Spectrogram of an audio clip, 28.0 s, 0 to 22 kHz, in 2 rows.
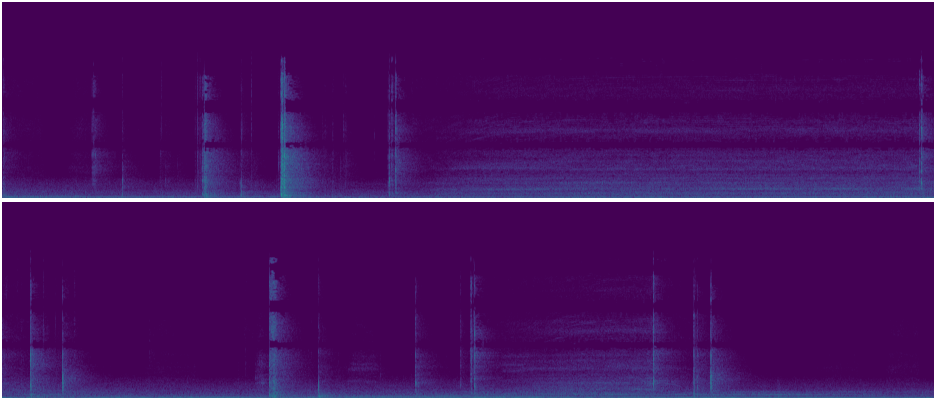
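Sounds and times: steady low hum: 0.0s - 27.9s
heat gun blowing: 6.3s - 15.1s, 20.8s - 25.0s.

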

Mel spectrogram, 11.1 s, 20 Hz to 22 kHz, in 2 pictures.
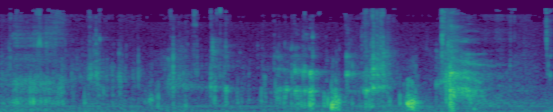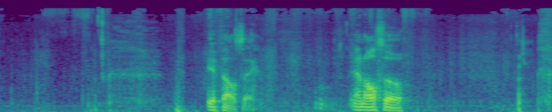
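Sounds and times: person gulping and swallowing: 0.0s - 5.7s.

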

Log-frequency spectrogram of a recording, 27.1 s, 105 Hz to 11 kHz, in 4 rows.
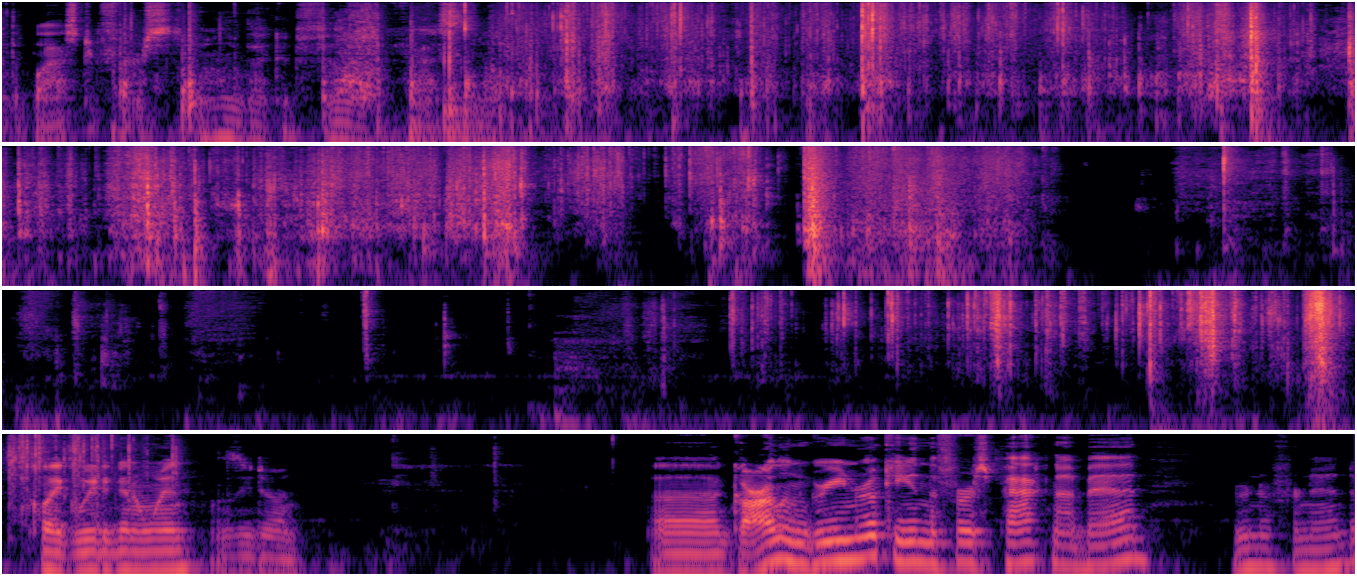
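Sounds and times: card packs clicking and rustling: 0.0s - 12.0s, 16.8s - 21.2s
plastic wrap crinkling and tearing: 2.2s - 12.0s, 16.8s - 21.2s.

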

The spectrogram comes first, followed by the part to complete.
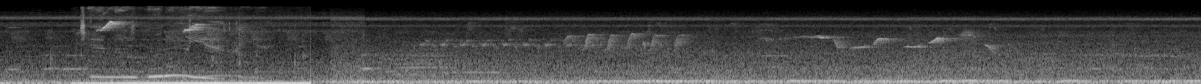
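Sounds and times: low background rumble: 0.0s - 3.2s
bird singing: 0.8s - 3.1s.

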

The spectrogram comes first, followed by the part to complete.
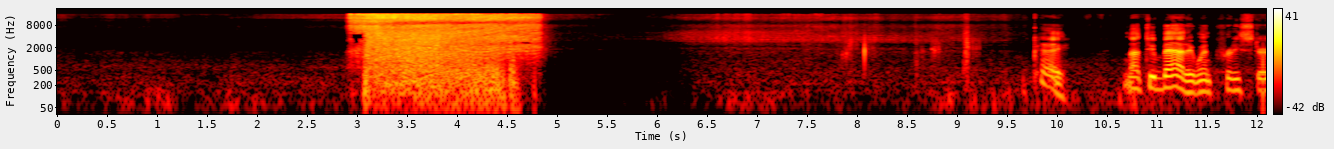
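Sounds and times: rocket motor rushing hiss: 2.9s - 9.8s.

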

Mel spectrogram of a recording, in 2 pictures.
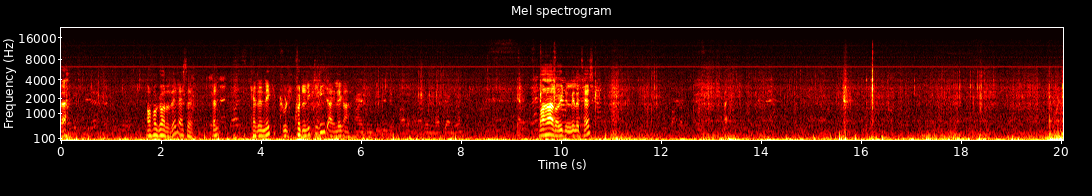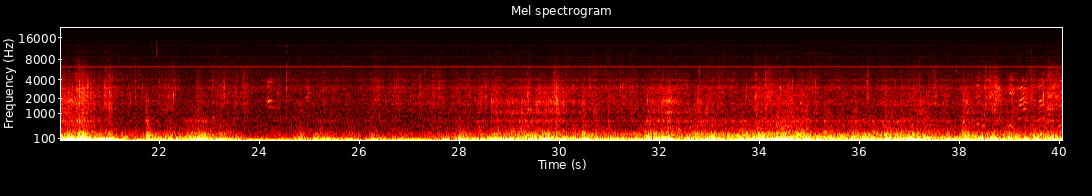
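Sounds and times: bike tyres rumbling on dirt: 0.0s - 40.0s
wind on microphone: 0.0s - 40.0s.

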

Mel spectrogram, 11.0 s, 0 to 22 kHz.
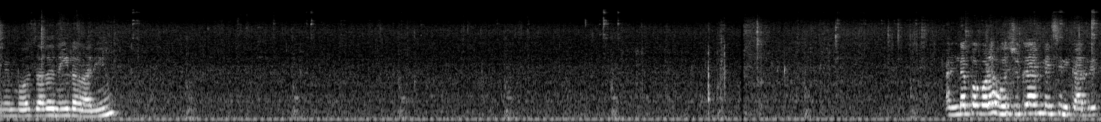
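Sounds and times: food deep-frying in oil: 0.0s - 11.0s.

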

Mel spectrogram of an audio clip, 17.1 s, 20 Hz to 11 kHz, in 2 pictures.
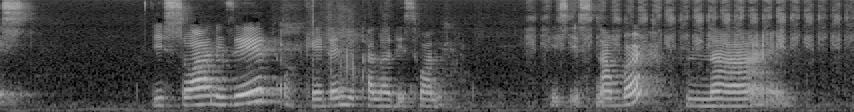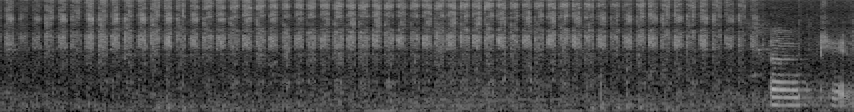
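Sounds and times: pencil shading on paper: 5.2s - 16.2s.

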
